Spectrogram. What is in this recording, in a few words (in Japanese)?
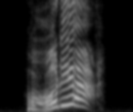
おりゃぁ！, 攻撃; 戦闘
